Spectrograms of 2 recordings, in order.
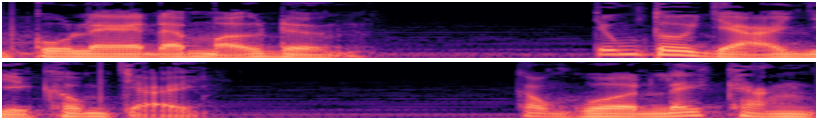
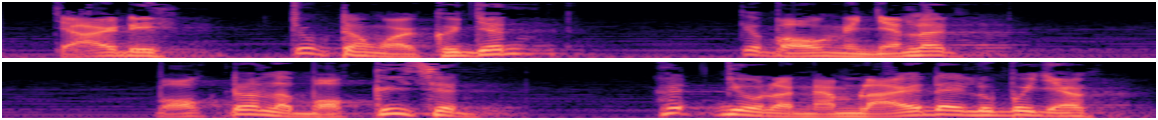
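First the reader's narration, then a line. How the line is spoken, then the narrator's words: Even louder shout. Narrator (Vietnamese): Nam Cô Le còn hét lớn hơn nữa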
